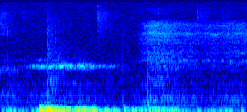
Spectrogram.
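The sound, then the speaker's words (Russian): A single short sneeze by a woman: a quick low burst of breath followed by a soft, hissy nasal exhale, fairly quiet, with no talking around it. “Будь здорова, будь здорова, будь здорова, будь здорова, будь здорова, будь здорова.”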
